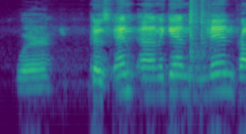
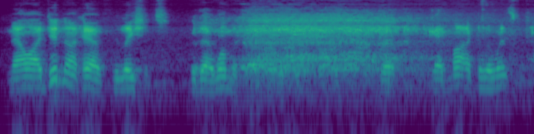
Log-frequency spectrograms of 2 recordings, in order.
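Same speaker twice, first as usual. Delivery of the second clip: soft, low presidential denial; a lightly voiced hushed president; Bill Clinton; 3 semitones lower, 7 dB quieter than usual. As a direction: deny it slowly and quietly like a politician. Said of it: "he would speak like this".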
